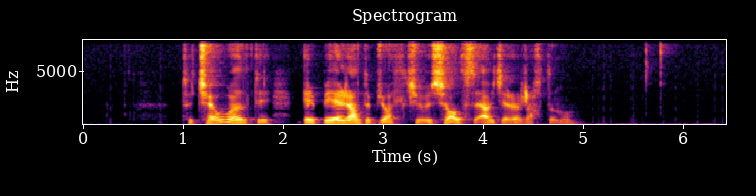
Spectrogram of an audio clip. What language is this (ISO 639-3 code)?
fao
